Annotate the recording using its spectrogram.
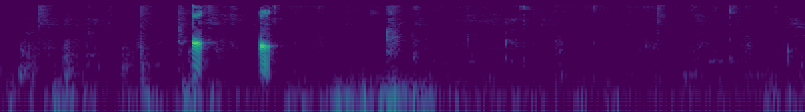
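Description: Two short, loud animal calls about half a second apart, amid the light thuds and rustling of a herd of goats on the move; the rest is quiet.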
